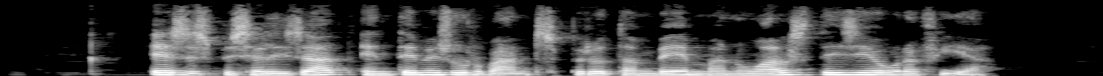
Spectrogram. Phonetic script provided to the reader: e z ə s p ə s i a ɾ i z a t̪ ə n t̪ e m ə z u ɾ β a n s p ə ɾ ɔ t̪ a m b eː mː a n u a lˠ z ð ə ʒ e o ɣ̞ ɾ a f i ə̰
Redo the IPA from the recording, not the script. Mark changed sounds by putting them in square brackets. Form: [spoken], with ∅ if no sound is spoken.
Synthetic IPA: e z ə s p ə s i a [l] i z a t̪ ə n t̪ e m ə z u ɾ β a n s p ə ɾ ɔ t̪ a m b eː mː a n u a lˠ z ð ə ʒ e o ɣ̞ ɾ a f i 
